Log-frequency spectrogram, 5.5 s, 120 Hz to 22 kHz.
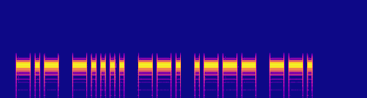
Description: Morse code, heard as a keyed tone, about 17 wpm, 700 Hz. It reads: K6GJG
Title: USA Callsign DE Callsign - 5 Characters - 17wpm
